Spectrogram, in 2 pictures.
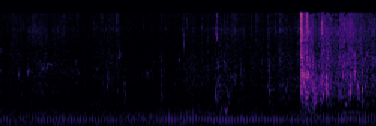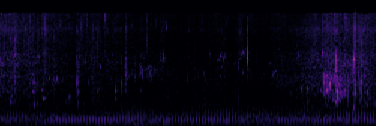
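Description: Shallow water sloshing and splashing as someone wades through a flooded, weedy field, with a louder splash about four seconds in and a smaller one near the end.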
